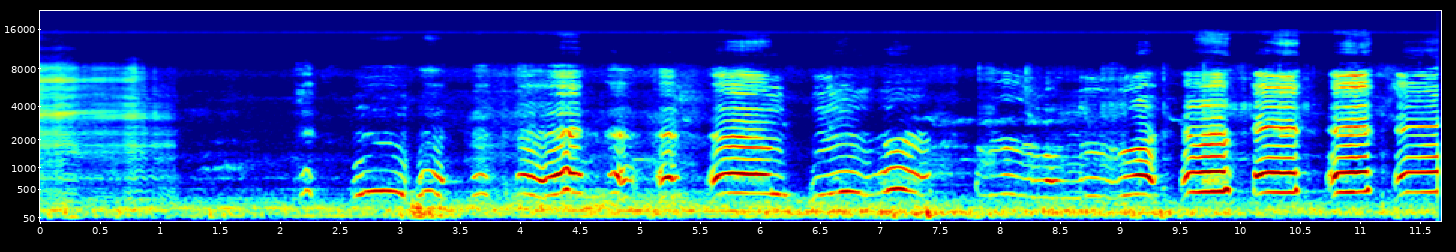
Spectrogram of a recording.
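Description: Repeated crying bursts from a baby, about a dozen wails with short pauses between them, in a quiet indoor room.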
